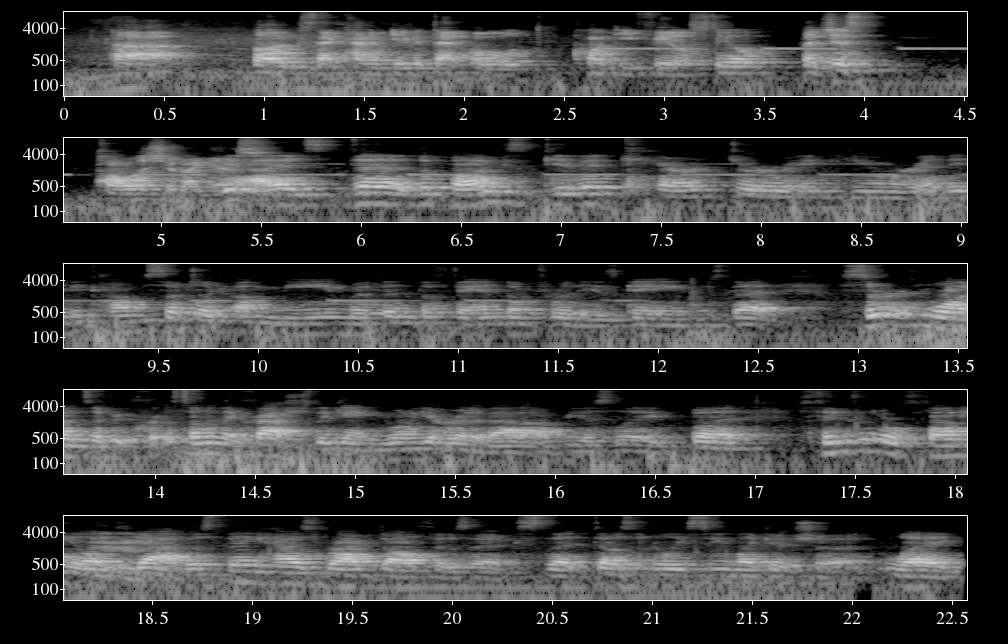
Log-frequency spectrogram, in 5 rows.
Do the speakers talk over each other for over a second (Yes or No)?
No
